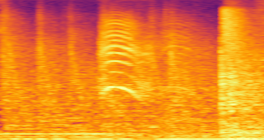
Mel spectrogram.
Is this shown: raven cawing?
yes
